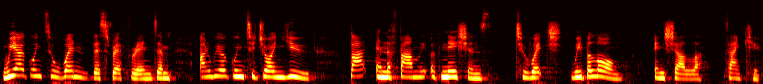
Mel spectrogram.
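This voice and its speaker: A woman's voice: a little high, moderate pace, a little hiss or hum. A woman from Scotland delivering an earnest, rhetorical prepared speech as a conference speaker. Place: conference room.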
